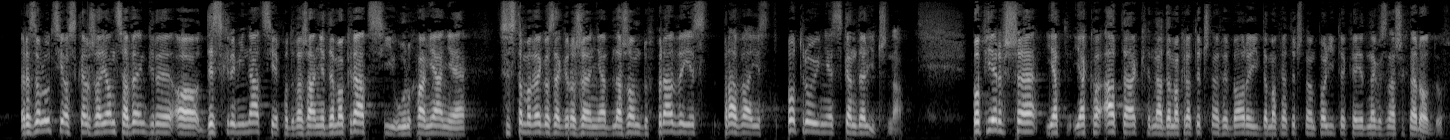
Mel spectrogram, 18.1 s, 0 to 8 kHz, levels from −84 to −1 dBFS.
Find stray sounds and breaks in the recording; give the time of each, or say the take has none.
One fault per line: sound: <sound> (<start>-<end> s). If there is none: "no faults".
no faults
